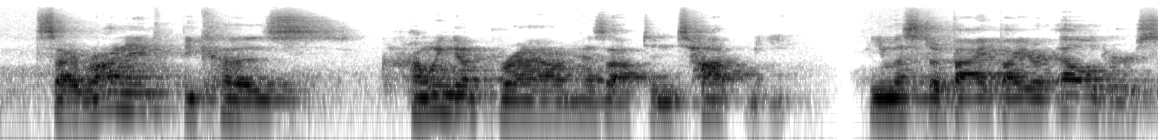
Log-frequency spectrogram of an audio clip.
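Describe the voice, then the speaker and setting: A man speaks with ordinary pitch variation. Noticeable background noise is present. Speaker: spoken word poet. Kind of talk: spoken word poetry performance. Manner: energetic, comedic ranting delivery.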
